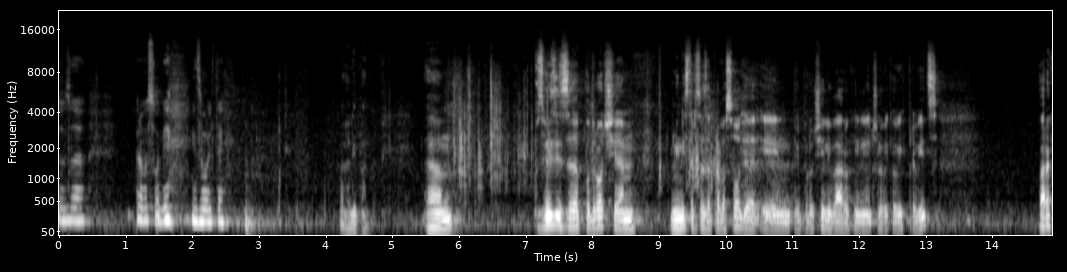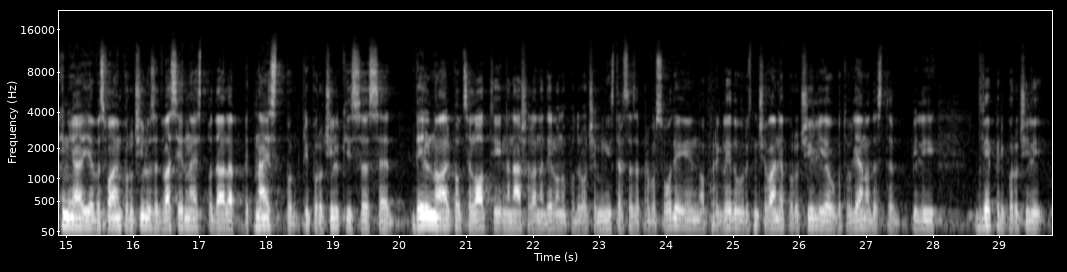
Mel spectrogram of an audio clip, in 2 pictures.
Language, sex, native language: Slovenian, male, Slovenian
